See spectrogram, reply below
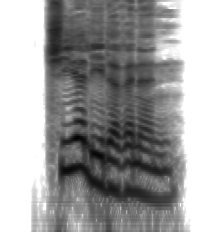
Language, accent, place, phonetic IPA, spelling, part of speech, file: German, Germany, Berlin, [ˈt͡ʃiːɐ̯ˌliːdəʁɪnən], Cheerleaderinnen, noun, De-Cheerleaderinnen.ogg
- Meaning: plural of Cheerleaderin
